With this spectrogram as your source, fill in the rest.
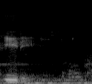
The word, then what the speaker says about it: EDI: airlock is a jar why are you named Edie Ed is the phonetic pronunciation of e d that is an acronym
